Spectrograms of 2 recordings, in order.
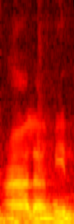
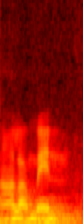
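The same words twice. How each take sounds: First: The last vowel sounds like ee. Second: The last vowel sounds like eh. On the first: The speaker calls it right. "itu juga i" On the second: The speaker calls it wrong.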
